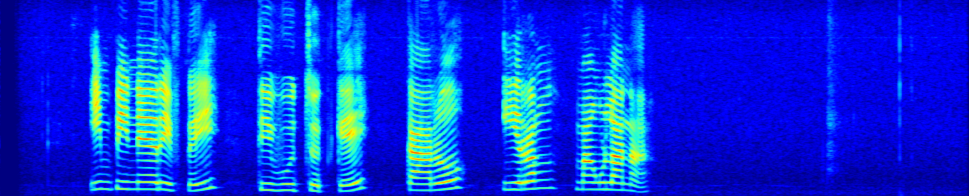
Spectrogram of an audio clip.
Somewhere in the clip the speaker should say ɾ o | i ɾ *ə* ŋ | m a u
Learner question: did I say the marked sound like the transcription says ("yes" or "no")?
yes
